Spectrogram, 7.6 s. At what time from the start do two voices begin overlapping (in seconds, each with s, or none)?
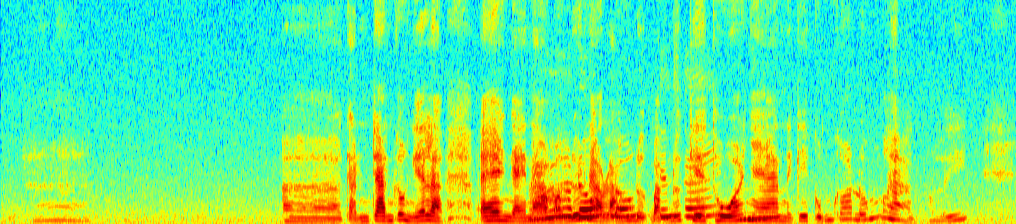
4.0 s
